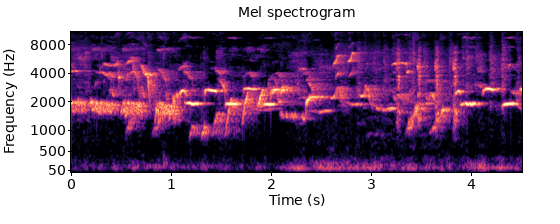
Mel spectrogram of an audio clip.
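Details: White-rumped shama at a group training session, delivering a rich, varied song of rising and falling whistled phrases that run into busy chattering notes, with a low background rumble.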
